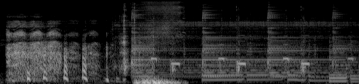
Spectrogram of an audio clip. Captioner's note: laugh; cuckoo clock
